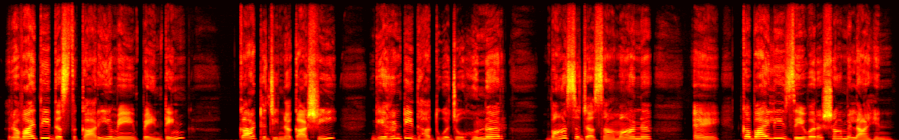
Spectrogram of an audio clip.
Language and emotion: Sindhi, neutral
